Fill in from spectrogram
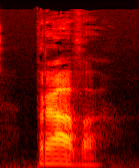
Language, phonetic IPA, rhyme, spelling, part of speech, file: Belarusian, [ˈprava], -ava, права, noun, Be-права.ogg
- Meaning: a right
